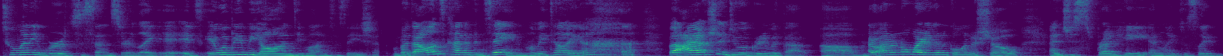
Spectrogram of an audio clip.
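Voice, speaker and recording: A woman's voice: on the high side, a little fast, fairly bright tone. A woman giving casual, informal, hesitant commentary as a reaction host. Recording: roomy echo with faint noise.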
